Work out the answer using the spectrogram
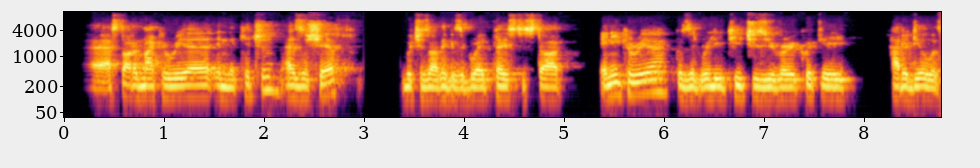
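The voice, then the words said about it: South African accent. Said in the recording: “you do have an accent and you're from you're from down under, but not the down under that we normally think about. You're from South Africa”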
